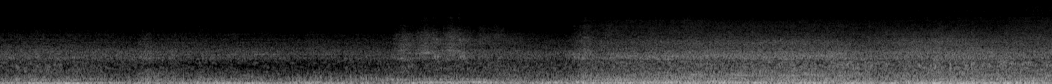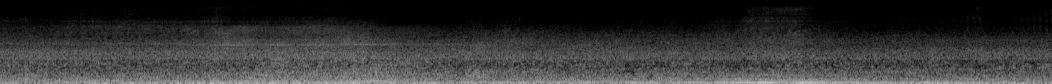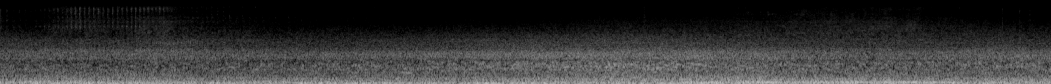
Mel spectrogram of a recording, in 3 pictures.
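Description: City street ambience: road traffic passing, with a steady low rumble that swells as a vehicle goes by about two-thirds of the way through, and faint voices of passers-by.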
